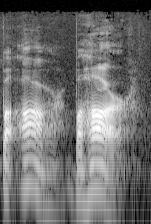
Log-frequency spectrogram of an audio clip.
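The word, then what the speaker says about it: ba'ar: In the Hebrew, it's pronounced bahar, and it means foolish.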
